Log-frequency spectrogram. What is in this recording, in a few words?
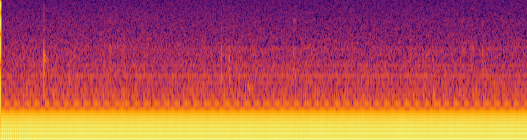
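"book", spoken word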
